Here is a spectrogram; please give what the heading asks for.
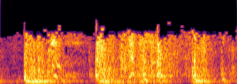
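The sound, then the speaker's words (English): Heavy thuds of a door being broken down, three loud booming blows at roughly even intervals, each with a deep, resonant body and a short decay. “I'll have to break this door down”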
